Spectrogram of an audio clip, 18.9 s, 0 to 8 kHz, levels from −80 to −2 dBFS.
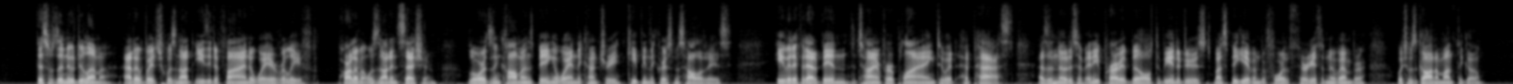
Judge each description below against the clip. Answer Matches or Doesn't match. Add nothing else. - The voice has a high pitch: Doesn't match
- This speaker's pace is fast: Matches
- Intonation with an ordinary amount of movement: Doesn't match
